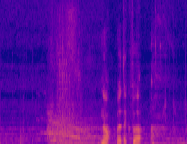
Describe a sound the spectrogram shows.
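A monster snarls close by.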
